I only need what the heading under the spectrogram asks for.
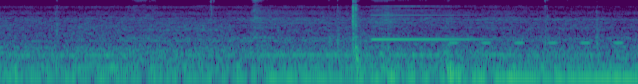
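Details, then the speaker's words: Jeep Grand Cherokee after fixing air suspension that wouldn't lower, engine idling: steady compressor hum with some creaking as ride height rises and lowers, smooth with no strain. Suspension now working normally. "let's back up more kind of hear it creaking so that's good so I'm gonna go back down so it is working just fine"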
